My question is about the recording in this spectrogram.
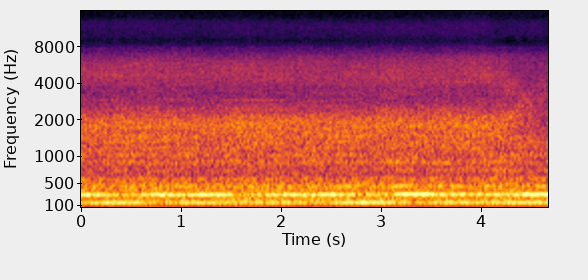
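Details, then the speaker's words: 1998 Craftsman DLT hydrostatic lawn tractor, 16.5hp Kohler Command, freshly tuned up with a new fuel pump and a rebuilt carburetor: strong, even note holding steady pitch at full throttle, no misses or knocks; runs smooth and healthy. "as you can hear it has plenty of power runs smooth throttle it all the way down if you need to walk away from the machine"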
